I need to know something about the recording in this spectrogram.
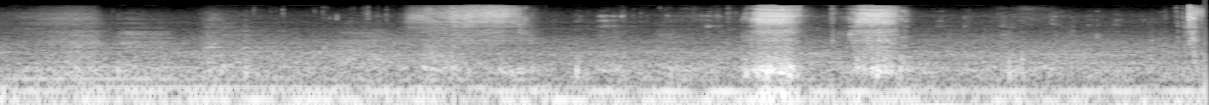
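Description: A young man slurps noodles loudly, close to the microphone.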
